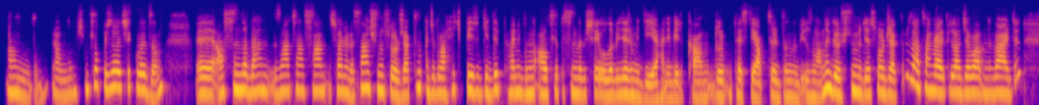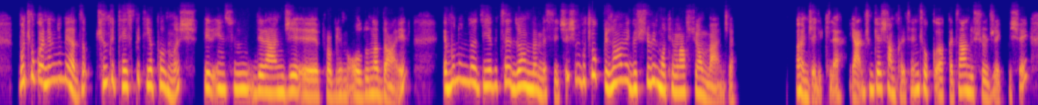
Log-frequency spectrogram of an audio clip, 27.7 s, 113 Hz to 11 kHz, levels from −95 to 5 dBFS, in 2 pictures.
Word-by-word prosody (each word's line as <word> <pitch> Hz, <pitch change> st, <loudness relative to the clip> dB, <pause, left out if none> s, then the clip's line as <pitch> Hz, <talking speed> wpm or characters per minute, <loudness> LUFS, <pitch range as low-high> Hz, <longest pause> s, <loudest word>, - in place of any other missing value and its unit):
Anladım. 195 Hz, 0 st, -5 dB
Anladım. 180 Hz, +2 st, -7 dB
Şimdi 220 Hz, +4 st, -6 dB
çok 265 Hz, +1 st, -2 dB
güzel 240 Hz, +2 st, +4 dB
açıkladın. 235 Hz, -4 st, 0 dB, 0.4 s
Eee, 185 Hz, +1 st, +3 dB
aslında 215 Hz, +2 st, +1 dB
ben 210 Hz, 0 st, -1 dB
zaten 210 Hz, +3 st, -4 dB
sen 215 Hz, 0 st, -3 dB
söylemesen, 210 Hz, +1 st, 0 dB
şunu 225 Hz, -2 st, 0 dB
soracaktım. 180 Hz, +4 st, 0 dB
Acaba 190 Hz, -1 st, -1 dB
hiçbir 220 Hz, +1 st, -2 dB
gidip, 200 Hz, +4 st, -2 dB
hani 195 Hz, 0 st, -1 dB
bunun 190 Hz, +1 st, 0 dB
altyapısında 190 Hz, 0 st, -2 dB
bir 180 Hz, -, -7 dB
şey -, -, -2 dB
olabilir 175 Hz, +1 st, +1 dB
mi 165 Hz, -4 st, -3 dB
diye, 145 Hz, 0 st, 0 dB
hani 150 Hz, 0 st, -6 dB
bir 155 Hz, 0 st, -4 dB
kan 155 Hz, -1 st, -4 dB
durumu 165 Hz, +2 st, -2 dB
testi 170 Hz, -2 st, -3 dB
yaptırdın 165 Hz, +2 st, -1 dB
mı? 155 Hz, -2 st, -5 dB
Bir -, -, -6 dB
uzmanla 165 Hz, +7 st, +2 dB
görüştün 205 Hz, -1 st, +3 dB
mü, 195 Hz, -2 st, 0 dB
diye 180 Hz, 0 st, 0 dB
soracaktım. 185 Hz, -, -1 dB
Zaten 250 Hz, -8 st, +1 dB
gayet 200 Hz, -2 st, +3 dB
güzel 200 Hz, -2 st, 0 dB
cevabını 190 Hz, -1 st, 0 dB
verdin. 195 Hz, -, 0 dB, 0.5 s
Bu -, -, +4 dB
çok 400 Hz, -4 st, 0 dB
önemli 340 Hz, +5 st, 0 dB
bir 315 Hz, -, +1 dB
adım. 235 Hz, +3 st, 0 dB
Çünkü 300 Hz, +1 st, 0 dB
tespit 255 Hz, +1 st, +1 dB
yapılmış: 265 Hz, -, 0 dB
Bir 235 Hz, -1 st, +4 dB
insülin 230 Hz, -1 st, +1 dB
direnci, 200 Hz, 0 st, +3 dB
eee, 170 Hz, -5 st, +3 dB
problemi 170 Hz, 0 st, -3 dB
olduğuna 180 Hz, +2 st, 0 dB
dair. -, -, 0 dB, 0.5 s
E, 240 Hz, 0 st, +7 dB
bunun 320 Hz, +2 st, -1 dB
da 290 Hz, -4 st, +2 dB
diyabete 260 Hz, +1 st, +1 dB
dönmemesi 230 Hz, -8 st, +4 dB
için 410 Hz, -, -4 dB
şimdi 340 Hz, -5 st, -6 dB
bu -, -, 0 dB
çok 420 Hz, +3 st, +1 dB
güzel 280 Hz, +7 st, +5 dB
ve -, -, 0 dB
güçlü 235 Hz, +4 st, +2 dB
bir 320 Hz, -, +3 dB
motivasyon 205 Hz, -, +2 dB
bence, 130 Hz, -2 st, -5 dB, 0.8 s
öncelikle. 175 Hz, -2 st, -2 dB
Yani, 205 Hz, -, 0 dB
çünkü 225 Hz, +3 st, +1 dB
yaşam 220 Hz, -4 st, -1 dB
kaliteni 165 Hz, +7 st, -3 dB
çok, 225 Hz, -2 st, -2 dB
hakikaten 180 Hz, +5 st, 0 dB
düşürecek 170 Hz, -6 st, -6 dB
bir -, -, -9 dB
şey. -, -, -4 dB
205 Hz, 180 wpm, -16 LUFS, 180-235 Hz, 0.8 s, E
